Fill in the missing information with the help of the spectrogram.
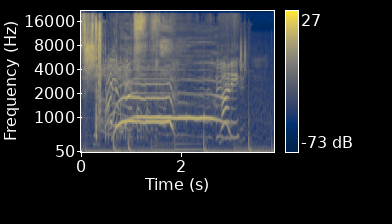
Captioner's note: cheering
